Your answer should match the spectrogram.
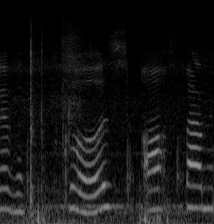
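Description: A child's voice, not clear enough to be written down as words, with a pitch that swoops down and back up about a second in.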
